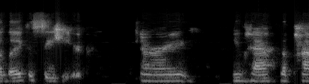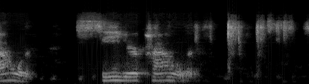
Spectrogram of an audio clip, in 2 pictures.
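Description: A young woman speaks close by, casually and with animation.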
